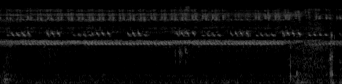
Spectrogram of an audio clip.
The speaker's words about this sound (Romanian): Și iată cum se aud greierii.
